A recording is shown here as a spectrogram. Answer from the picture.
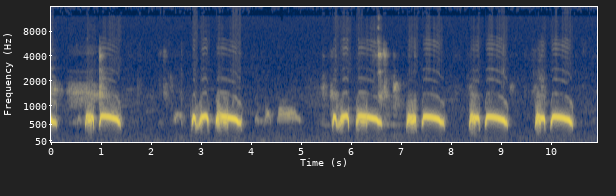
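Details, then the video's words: Repeated spotted dove coos, played to train doves and prompt them to coo in reply. Each phrase is two quick arched notes and a longer falling coo, repeated about every two seconds with softer murmurs between. "Giọng chim cu gáy thúc gù bài bản, dùng để anh em mở lên luyện mồi và bổi gáy theo và kích cho gáy"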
